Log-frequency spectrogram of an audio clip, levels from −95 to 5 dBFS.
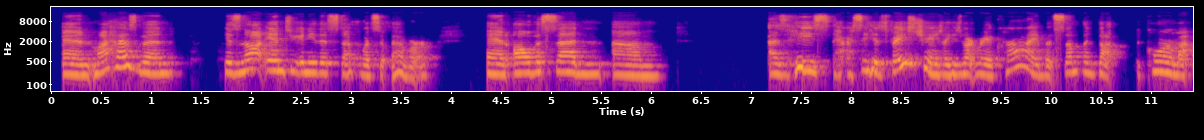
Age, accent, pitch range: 40-59, American, 215-270 Hz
